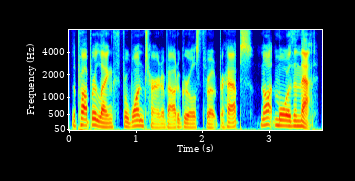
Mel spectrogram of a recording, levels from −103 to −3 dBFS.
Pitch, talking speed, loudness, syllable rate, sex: 135 Hz, 235 wpm, -22 LUFS, 5.4 syllables/s, male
